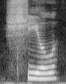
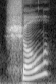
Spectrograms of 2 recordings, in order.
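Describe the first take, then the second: First: It has a full long 'ee' vowel. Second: It has a reduced 'uh' vowel.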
